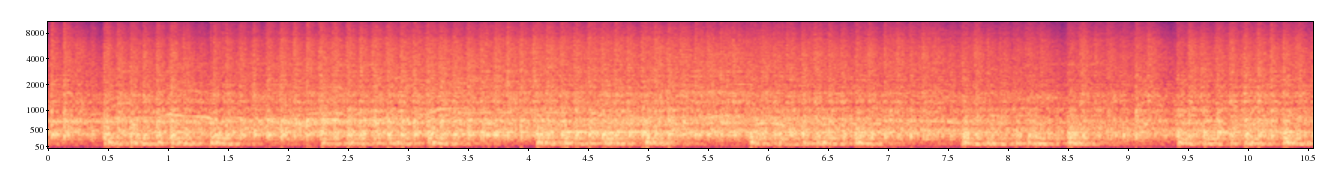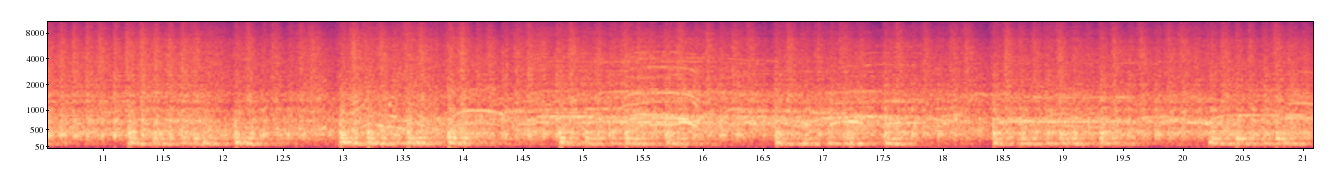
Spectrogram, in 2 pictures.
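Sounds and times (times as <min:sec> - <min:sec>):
music with fast drumming: 0:00.0 - 0:21.0.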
